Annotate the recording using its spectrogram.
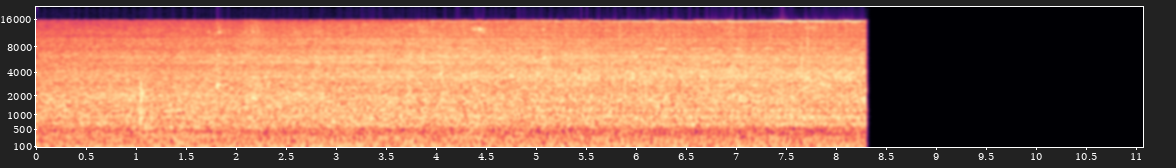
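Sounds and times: heavy diesel engines droning: 0:00.0 - 0:08.3.

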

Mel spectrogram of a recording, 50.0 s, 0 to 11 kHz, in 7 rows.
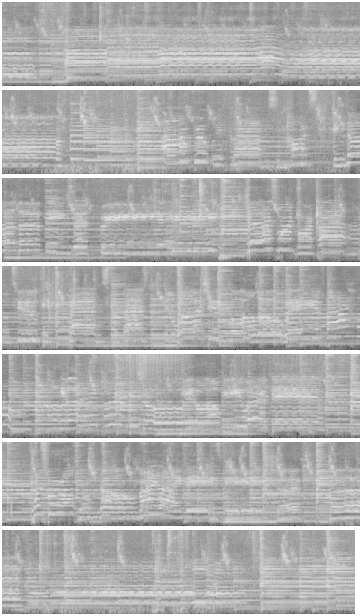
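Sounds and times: man and woman singing: 0:00.0 - 0:09.0, 0:10.1 - 0:48.7
acoustic guitar: 0:00.0 - 0:50.0.

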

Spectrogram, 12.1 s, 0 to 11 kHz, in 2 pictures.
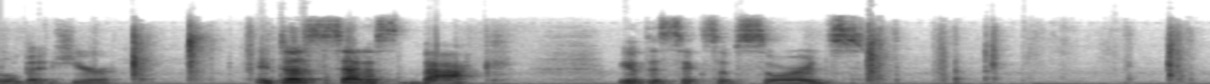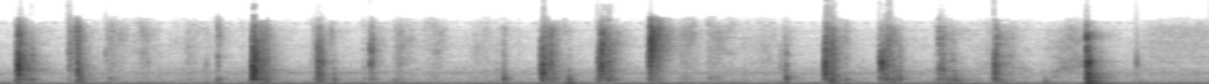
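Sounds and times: cards clicking and snapping: 0:00.6 - 0:01.4, 0:04.3 - 0:11.6.

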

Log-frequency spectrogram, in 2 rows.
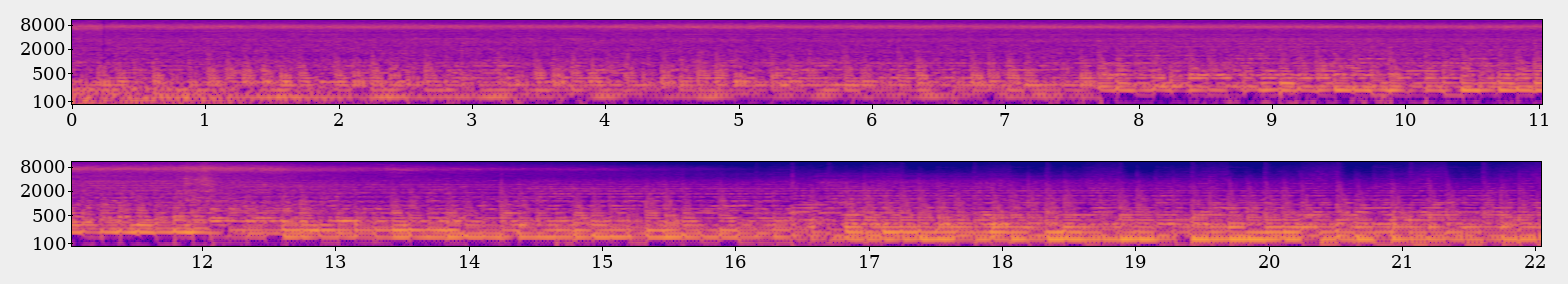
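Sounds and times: electronic music: 0:00.0 - 0:22.0
electric impact drill running: 0:00.5 - 0:15.9.

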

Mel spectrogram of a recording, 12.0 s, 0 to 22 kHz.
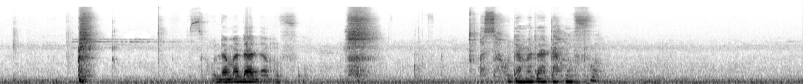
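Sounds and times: man's sharp intake of breath: 0:01.2 - 0:01.6, 0:05.2 - 0:05.8.

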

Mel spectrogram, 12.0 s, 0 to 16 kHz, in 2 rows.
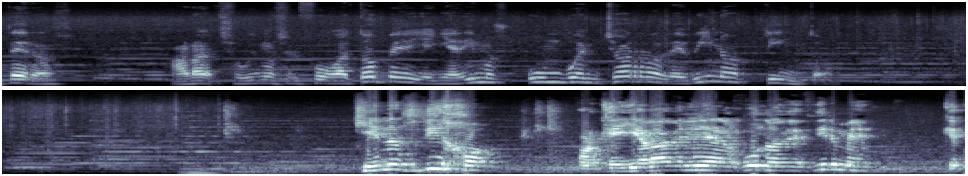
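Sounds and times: wine sizzling in a hot pot: 0:00.0 - 0:07.6
background music: 0:00.0 - 0:12.0.

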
